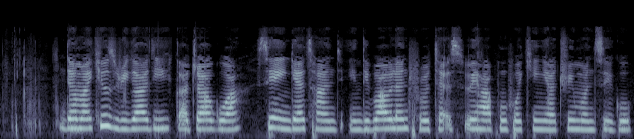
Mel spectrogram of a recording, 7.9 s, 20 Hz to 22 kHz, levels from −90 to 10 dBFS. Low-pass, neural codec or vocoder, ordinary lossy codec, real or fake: 10.8 kHz; none; AAC, 32 kbps; real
